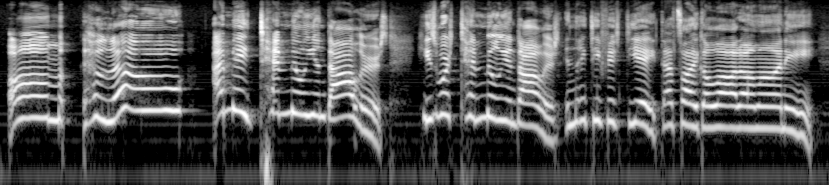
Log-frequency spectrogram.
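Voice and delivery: incredulous retort. Retold or imitated. Big Daddy retorting to Brick.

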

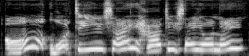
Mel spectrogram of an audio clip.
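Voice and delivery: high-pitched mimicry of puzzled people; high, put-on puzzled questioning; baffled people. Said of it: "people were like".

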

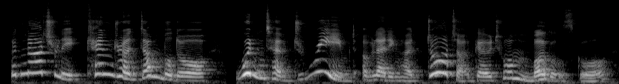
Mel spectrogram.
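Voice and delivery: loud, domineering Auntie Muriel character voice; imperious tipsy old aunt. A narrator's reading. Aunt greeting Harry at the table, imperious and loud. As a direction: project like a tactless old relative.

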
